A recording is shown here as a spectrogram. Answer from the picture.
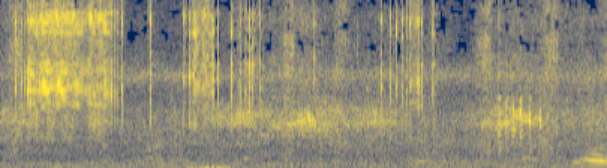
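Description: Spinning reel being cranked to wind in a hooked fish, with a low steady hum underneath.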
